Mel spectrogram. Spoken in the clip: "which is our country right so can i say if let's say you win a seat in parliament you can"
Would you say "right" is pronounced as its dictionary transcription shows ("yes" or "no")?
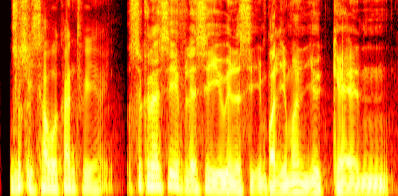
no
